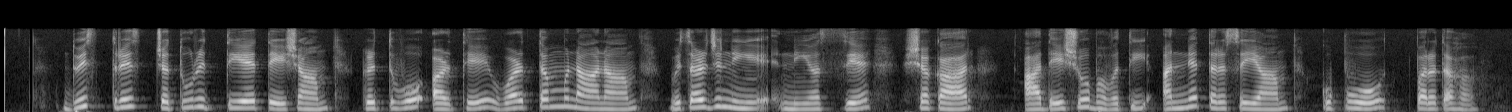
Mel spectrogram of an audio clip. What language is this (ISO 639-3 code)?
san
